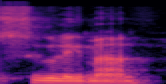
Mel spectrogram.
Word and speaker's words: Suleiman: think it's Neil Diamond has a song called Suleiman that's exactly how it's pronounced better than aside okay now we're on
